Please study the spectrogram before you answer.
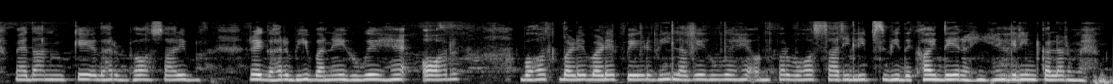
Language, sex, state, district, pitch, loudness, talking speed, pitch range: Hindi, female, Bihar, Bhagalpur, 215 Hz, -18 LUFS, 170 wpm, 210-220 Hz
